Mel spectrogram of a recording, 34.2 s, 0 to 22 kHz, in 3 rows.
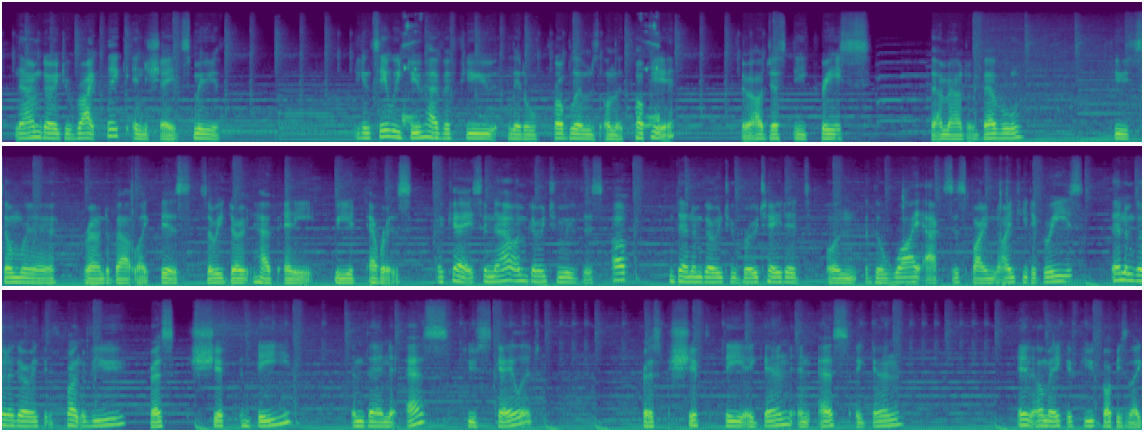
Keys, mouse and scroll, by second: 1.5 right click, 2.0 middle click, 3.1 scroll up 3, 7.2-10.4 shift+drag, 10.7-12.8 shift+drag, 13.1 middle click, 15.6 scroll down 1, 15.9 middle click, 16.6 g, 16.7 z, 17.2 middle click, 17.7 click, 17.8 Escape, 17.8 middle click, 17.8-18.6 scroll down 2, 17.8 r, 18.7 r, 19.0 x, 20.4 y, 21.0 9, 21.0 0, 21.4 Return, 22.1 middle click, 22.3 click, 22.3 middle click, 22.3 g, 22.3 z, 22.9 click, 24.0-24.8 scroll up 2, 25.0 shift+d, 26.8 s, 28.9 click, 29.4 shift+d, 30.5 s, 32.3 click, 32.8 shift+d, 33.1 s.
